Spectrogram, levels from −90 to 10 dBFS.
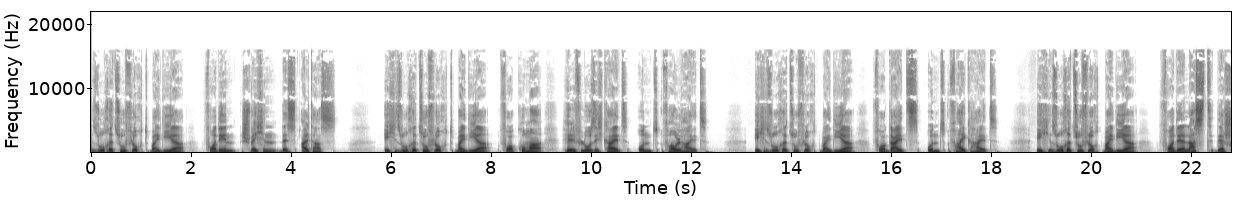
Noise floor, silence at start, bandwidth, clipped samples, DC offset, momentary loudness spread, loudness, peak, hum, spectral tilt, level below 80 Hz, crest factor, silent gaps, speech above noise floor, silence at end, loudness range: -57 dBFS; 0 s; 16.5 kHz; under 0.1%; under 0.1%; 10 LU; -16 LUFS; 0 dBFS; none; -6 dB/octave; -40 dBFS; 16 dB; none; 42 dB; 0 s; 4 LU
